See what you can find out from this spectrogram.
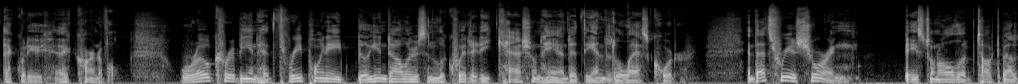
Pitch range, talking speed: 100-135 Hz, 175 wpm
